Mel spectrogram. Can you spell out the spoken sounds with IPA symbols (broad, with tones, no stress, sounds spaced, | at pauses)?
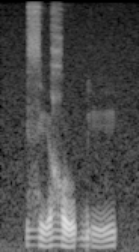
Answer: z i˧˩˧ ʁ u˧˩˧ ɓ i˧˩˧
